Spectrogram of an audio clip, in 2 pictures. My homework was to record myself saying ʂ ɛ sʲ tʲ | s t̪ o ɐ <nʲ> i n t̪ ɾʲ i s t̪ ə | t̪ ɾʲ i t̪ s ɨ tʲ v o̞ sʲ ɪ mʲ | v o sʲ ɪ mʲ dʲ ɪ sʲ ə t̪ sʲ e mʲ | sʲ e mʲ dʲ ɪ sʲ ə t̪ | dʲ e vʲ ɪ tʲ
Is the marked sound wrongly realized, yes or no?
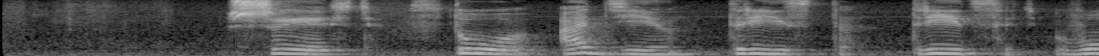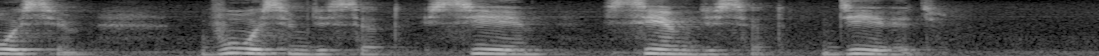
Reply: yes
